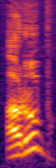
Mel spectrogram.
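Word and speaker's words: Aroop: Arup Gupta.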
